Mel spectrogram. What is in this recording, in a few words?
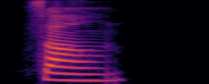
"脏", Chinese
